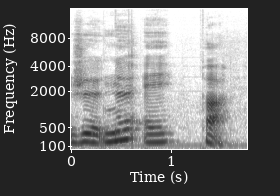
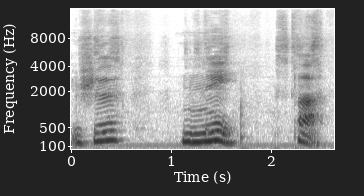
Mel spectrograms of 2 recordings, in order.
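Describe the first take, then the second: First: Ne is said as a separate full syllable. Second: Ne is shortened and joined to the vowel. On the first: The speaker calls it wrong. "which is a bit awkward" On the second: The speaker calls it right. "Instead, I'm going to say"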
